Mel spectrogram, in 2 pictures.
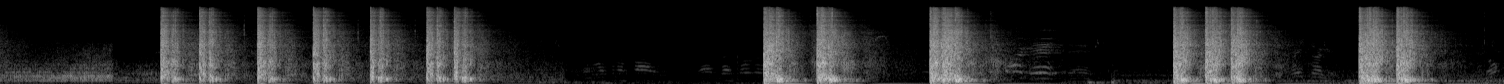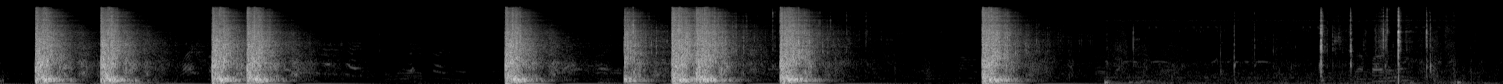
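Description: M1014 (Benelli M4) semi-automatic 12-gauge combat shotguns firing: about twenty loud shots, mostly in quick runs of two to six, each with a short ringing echo, separated by pauses of a second or more. A few faint clicks follow near the end.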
